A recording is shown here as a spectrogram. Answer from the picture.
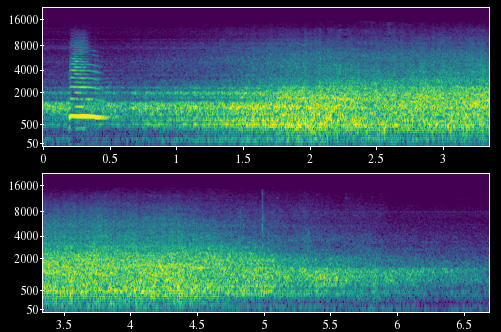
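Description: Softronic Hyperion electric multiple unit passing at speed. A short, sharp horn toot comes just after the start, then the rushing noise of the train swells to a peak about two to four seconds in and fades away as it recedes.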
